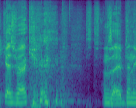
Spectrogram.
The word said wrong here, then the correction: Cahuzac: Reprononce-le pour voir. – J. Cahuzac. – Cahuzac. Oui. Tu avais dit Casuac.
